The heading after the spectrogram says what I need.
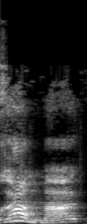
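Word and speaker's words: γάμμα: to the letter rama sometimes even weak greeks try to connect it with the letter g but it doesn't produce the sound goo so gamma can be described as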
